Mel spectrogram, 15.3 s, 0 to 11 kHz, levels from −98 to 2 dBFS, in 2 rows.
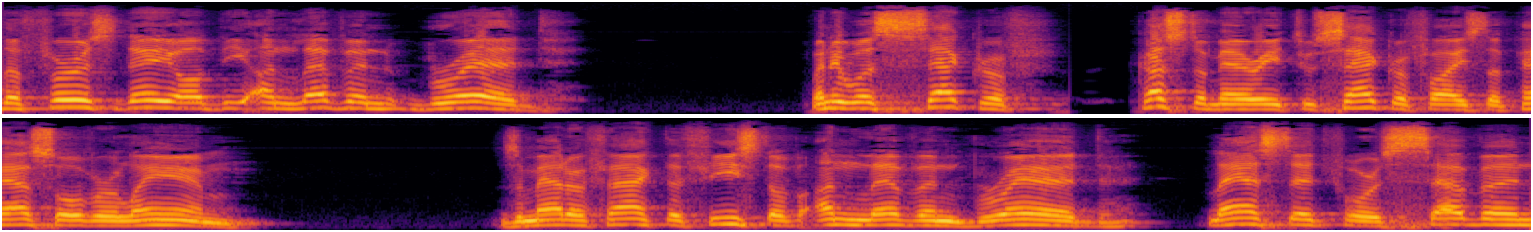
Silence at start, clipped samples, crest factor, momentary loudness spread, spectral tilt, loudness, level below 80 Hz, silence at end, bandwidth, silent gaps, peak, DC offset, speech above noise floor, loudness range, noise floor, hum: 0 s; under 0.1%; 14 dB; 7 LU; -4 dB/octave; -16 LUFS; -58 dBFS; 0 s; 9.8 kHz; none; -4 dBFS; under 0.1%; 62 dB; 3 LU; -78 dBFS; none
